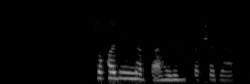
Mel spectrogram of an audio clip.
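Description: A second young woman speaks calmly over an online call.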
